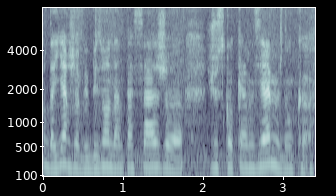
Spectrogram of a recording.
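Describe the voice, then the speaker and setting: An animated woman's voice with a slight Italian accent and ordinary pitch variation. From Italy, Rome. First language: Italian (speaking French). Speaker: journalist and food writer. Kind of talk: casual interview. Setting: in a car.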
